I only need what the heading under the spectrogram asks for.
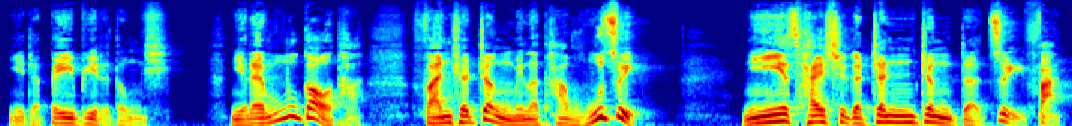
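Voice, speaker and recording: Young man, voiced by a male reader, fervent and loud, lively swings in pitch, husky, storybook. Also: moderate pace, full character voice. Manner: raised, loud, fervent delivery. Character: impassioned young man, earnest and emotional. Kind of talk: storybook reading.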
